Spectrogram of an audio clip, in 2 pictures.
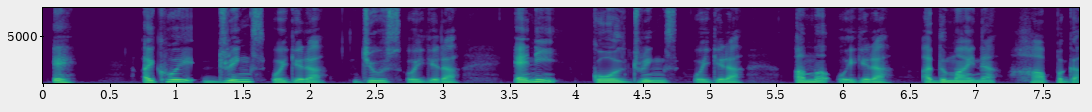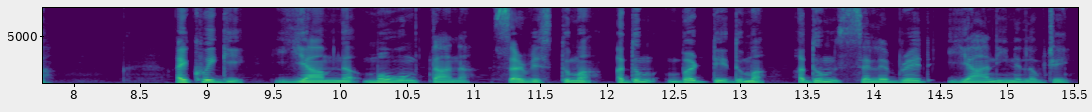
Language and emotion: Manipuri, neutral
